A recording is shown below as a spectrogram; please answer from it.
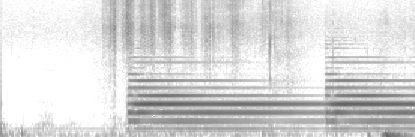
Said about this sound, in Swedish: Kanske den mest digitala kyrkklocka jag hört i hela mitt liv.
